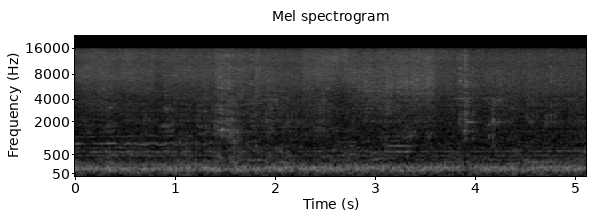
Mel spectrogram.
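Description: Food sizzling on a hot teppanyaki iron griddle, a steady frying hiss with a couple of light spatula clicks.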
